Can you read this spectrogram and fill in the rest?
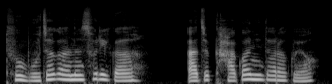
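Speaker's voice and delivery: plain reading voice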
